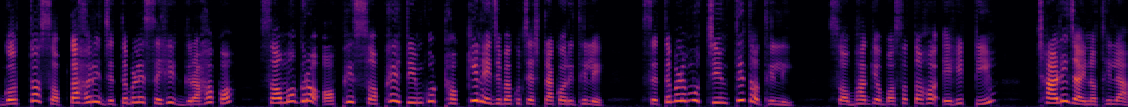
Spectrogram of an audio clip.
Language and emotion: Odia, angry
